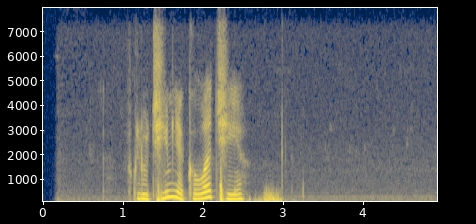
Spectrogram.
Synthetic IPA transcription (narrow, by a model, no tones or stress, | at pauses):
fklʲut͡ɕimnʲɛkəlˠɐt͡ɕi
